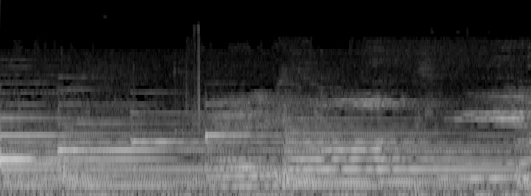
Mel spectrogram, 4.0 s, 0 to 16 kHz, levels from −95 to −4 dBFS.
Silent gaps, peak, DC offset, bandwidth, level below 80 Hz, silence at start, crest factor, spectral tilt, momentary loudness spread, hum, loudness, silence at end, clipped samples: none; -18 dBFS; under 0.1%; 9.4 kHz; -54 dBFS; 0 s; 16 dB; -8.5 dB/octave; 5 LU; none; -36 LUFS; 0 s; under 0.1%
